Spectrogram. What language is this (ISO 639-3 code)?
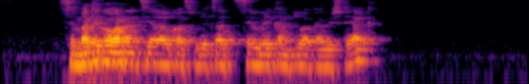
eus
